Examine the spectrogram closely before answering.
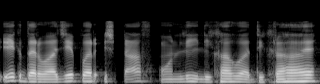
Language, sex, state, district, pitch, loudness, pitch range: Hindi, male, Jharkhand, Ranchi, 130 Hz, -17 LUFS, 120-145 Hz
